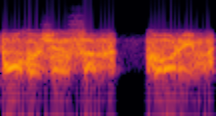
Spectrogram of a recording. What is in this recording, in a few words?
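Serbian on fire mood low, speech; War Thunder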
